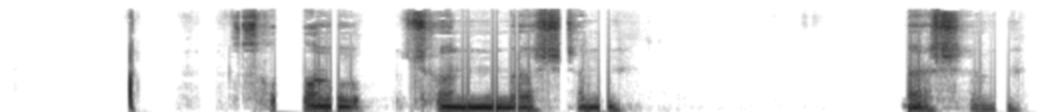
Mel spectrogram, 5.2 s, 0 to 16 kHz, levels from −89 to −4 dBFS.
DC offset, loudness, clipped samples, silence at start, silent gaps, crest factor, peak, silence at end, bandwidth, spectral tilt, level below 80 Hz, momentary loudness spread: under 0.1%; -20 LUFS; under 0.1%; 0.65 s; 0.79-0.83 s, 1.01-1.08 s, 3.52-3.68 s, 3.80-3.86 s, 3.92-3.98 s, 4.19-4.29 s, 4.43-4.49 s; 22 dB; 0 dBFS; 0.1 s; 11.5 kHz; -3 dB/octave; -46 dBFS; 13 LU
